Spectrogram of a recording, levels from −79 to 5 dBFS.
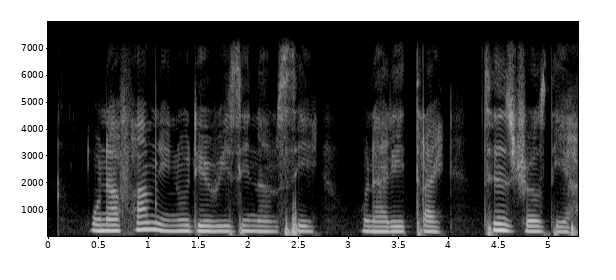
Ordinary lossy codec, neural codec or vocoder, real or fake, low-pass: none; none; real; 7.2 kHz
